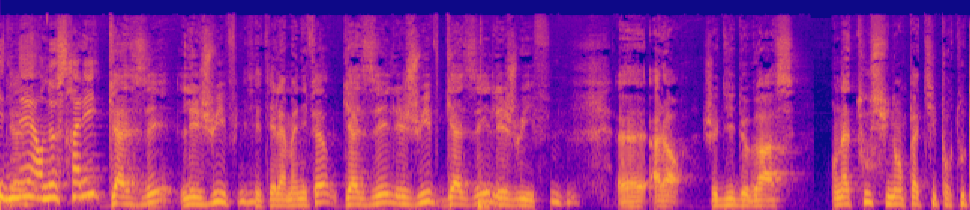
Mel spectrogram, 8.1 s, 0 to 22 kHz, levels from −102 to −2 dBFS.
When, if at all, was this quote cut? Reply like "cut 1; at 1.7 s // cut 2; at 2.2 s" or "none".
cut 1; at 6.8 s

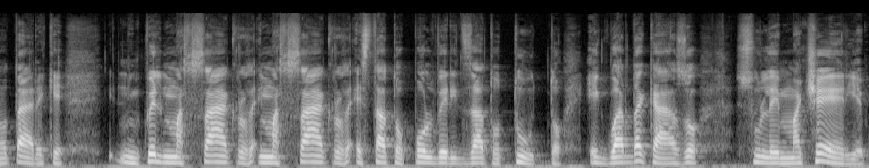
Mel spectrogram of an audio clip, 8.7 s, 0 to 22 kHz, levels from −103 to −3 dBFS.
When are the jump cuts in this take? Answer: cut 1; at 2.6 s

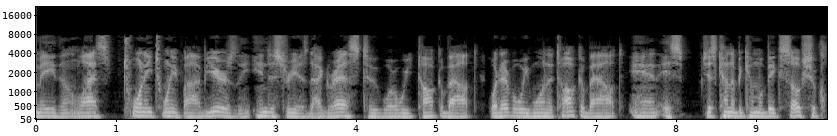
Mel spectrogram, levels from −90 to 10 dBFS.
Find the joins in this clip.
cut 1; at 1.0 s // cut 2; at 5.6 s // cut 3; at 7.4 s

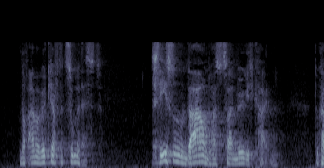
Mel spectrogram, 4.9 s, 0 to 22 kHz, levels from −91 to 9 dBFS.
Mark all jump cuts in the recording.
cut 1; at 1.2 s // cut 2; at 2.3 s

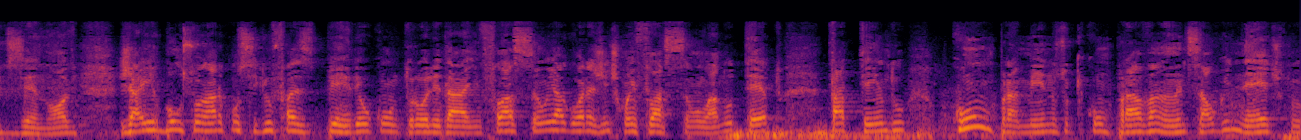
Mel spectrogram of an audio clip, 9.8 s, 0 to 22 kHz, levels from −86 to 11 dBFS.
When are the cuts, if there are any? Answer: cut 1; at 7.0 s

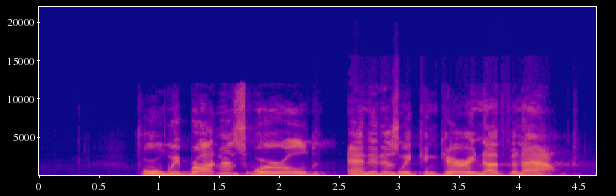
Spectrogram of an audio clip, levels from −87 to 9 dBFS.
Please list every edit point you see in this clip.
cut 1; at 1.5 s // cut 2; at 2.5 s // cut 3; at 3.0 s

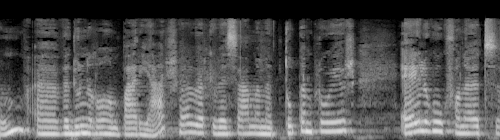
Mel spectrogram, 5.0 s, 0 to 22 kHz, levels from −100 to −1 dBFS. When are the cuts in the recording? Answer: cut 1; at 2.8 s

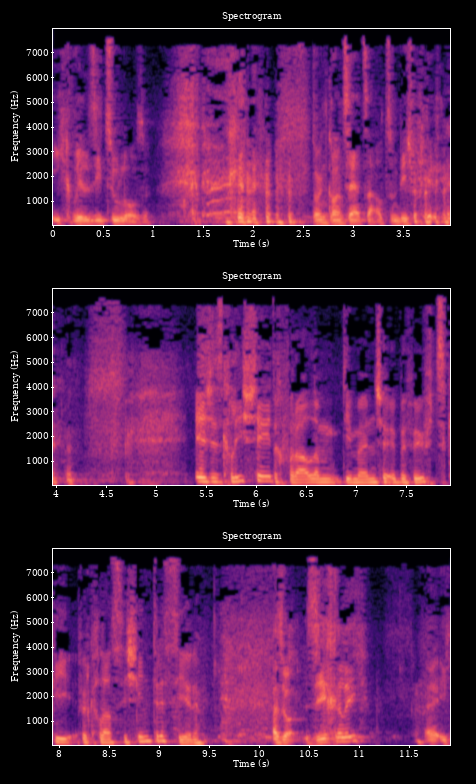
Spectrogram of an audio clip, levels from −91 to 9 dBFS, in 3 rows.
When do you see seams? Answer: cut 1; at 2.6 s // cut 2; at 5.7 s // cut 3; at 6.2 s // cut 4; at 6.8 s // cut 5; at 8.2 s // cut 6; at 8.8 s

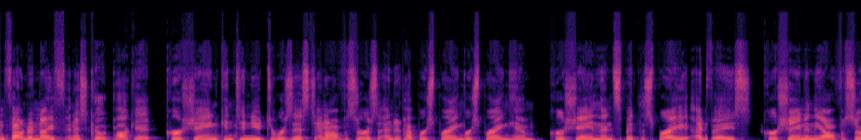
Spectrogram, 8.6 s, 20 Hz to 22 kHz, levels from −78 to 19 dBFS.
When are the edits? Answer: cut 1; at 4.0 s // cut 2; at 4.6 s // cut 3; at 7.1 s

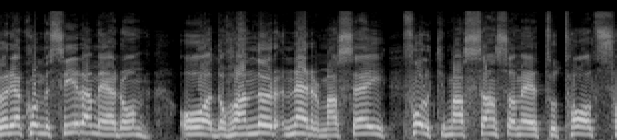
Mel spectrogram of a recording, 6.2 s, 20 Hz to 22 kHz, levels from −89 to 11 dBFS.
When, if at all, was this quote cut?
cut 1; at 1.6 s // cut 2; at 4.0 s

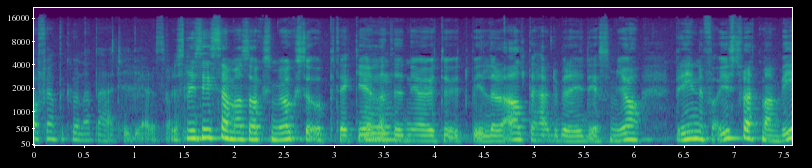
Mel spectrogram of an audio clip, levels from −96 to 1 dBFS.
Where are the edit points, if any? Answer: cut 1; at 5.3 s

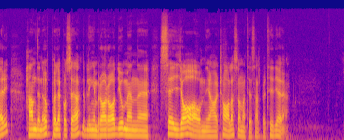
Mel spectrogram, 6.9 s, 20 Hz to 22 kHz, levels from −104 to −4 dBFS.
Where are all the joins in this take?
none

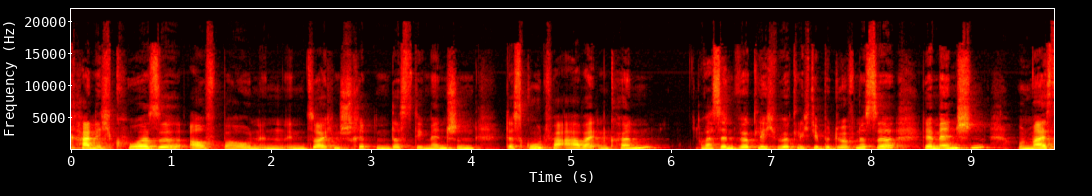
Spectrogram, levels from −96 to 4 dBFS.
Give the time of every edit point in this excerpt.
cut 1; at 6.0 s

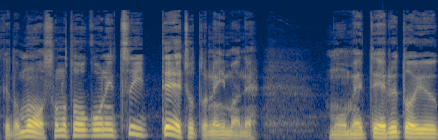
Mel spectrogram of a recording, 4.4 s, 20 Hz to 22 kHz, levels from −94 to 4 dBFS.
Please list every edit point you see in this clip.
none

